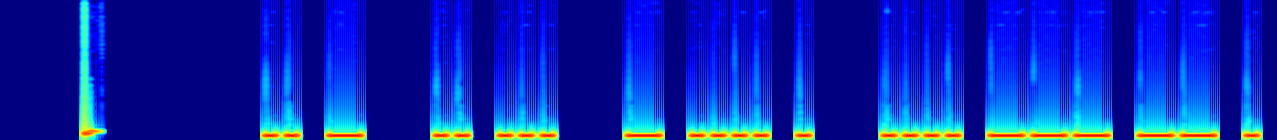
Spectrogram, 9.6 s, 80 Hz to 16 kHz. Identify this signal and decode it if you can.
Morse code, heard as a keyed tone, about 15 wpm, 700 Hz. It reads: IT IS THE HOME
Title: Sentences from Top 1000 Words - Review Part 5 - 15wpm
